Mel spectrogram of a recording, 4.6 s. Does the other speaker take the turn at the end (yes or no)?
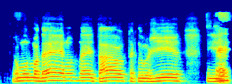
no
